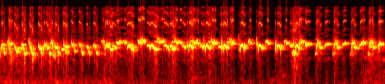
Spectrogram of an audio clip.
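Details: Yellow-vented bulbul in full song: a continuous, fast chatter of short, bright notes running without a break through the whole stretch.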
